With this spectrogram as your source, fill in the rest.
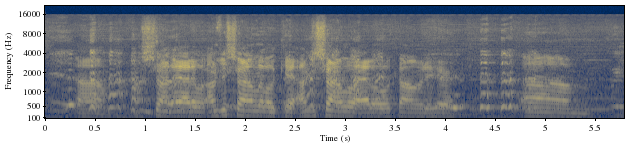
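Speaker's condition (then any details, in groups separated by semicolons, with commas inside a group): No condition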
